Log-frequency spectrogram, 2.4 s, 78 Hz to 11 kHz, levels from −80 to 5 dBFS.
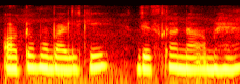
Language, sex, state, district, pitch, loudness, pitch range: Hindi, male, Delhi, New Delhi, 195 Hz, -12 LUFS, 190-210 Hz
